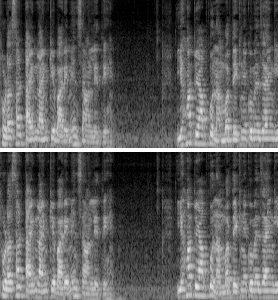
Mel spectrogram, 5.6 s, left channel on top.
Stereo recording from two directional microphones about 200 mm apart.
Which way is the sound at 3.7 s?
35° left (ahead or behind).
